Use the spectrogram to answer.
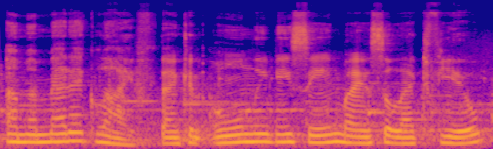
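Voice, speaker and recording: An actress playing a composed, perceptive woman in a video game, explaining things in a poised, deliberate way. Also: medium pitch, steady tone, lightly acted. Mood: knowing, composed. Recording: long hall reverb, faint music.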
